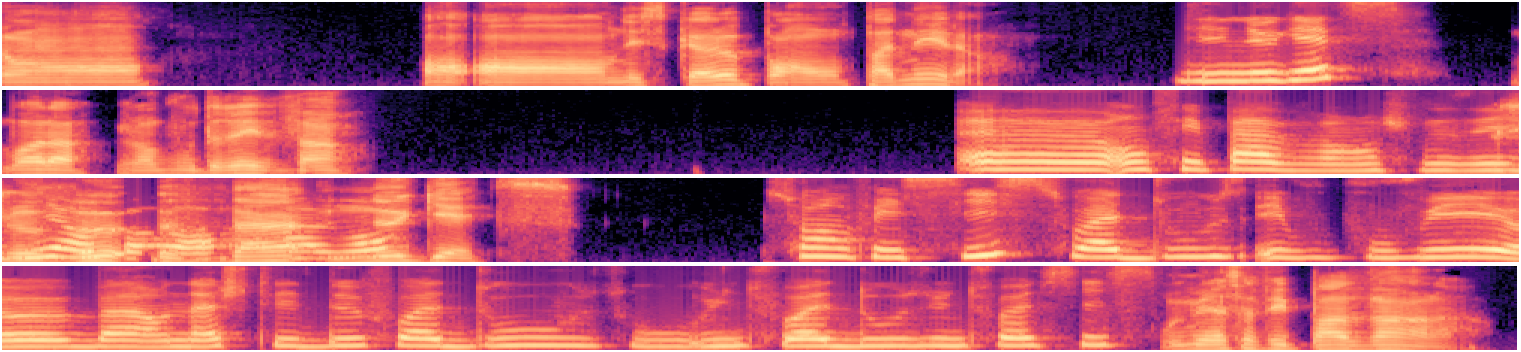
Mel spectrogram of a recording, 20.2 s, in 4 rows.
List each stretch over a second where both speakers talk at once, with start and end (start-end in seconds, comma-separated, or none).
10.0-11.5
